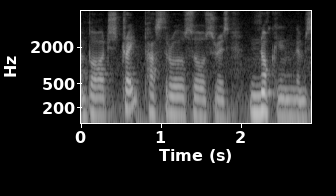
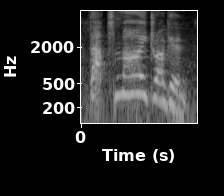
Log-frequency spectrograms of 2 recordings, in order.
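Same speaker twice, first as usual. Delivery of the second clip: bellowed; 12 semitones higher, slower than usual. Acted. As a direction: bellow in troll rage. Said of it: "I bellowed".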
